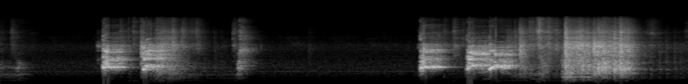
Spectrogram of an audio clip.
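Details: Female house dog, recorded by a home camera while alone and raiding the trash, lets out loud, harsh barks: a short pair, a single bark, then a long run of rapid overlapping barks.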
